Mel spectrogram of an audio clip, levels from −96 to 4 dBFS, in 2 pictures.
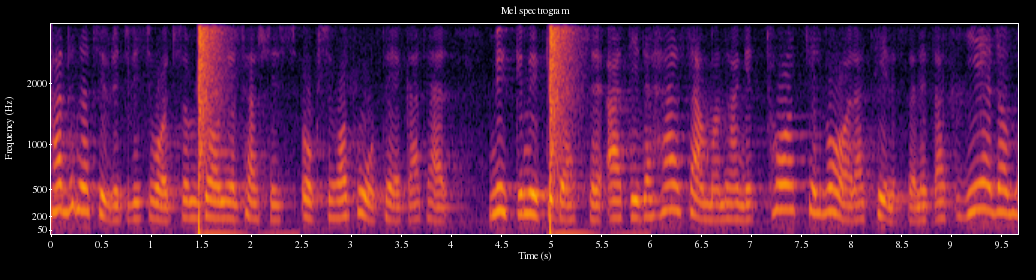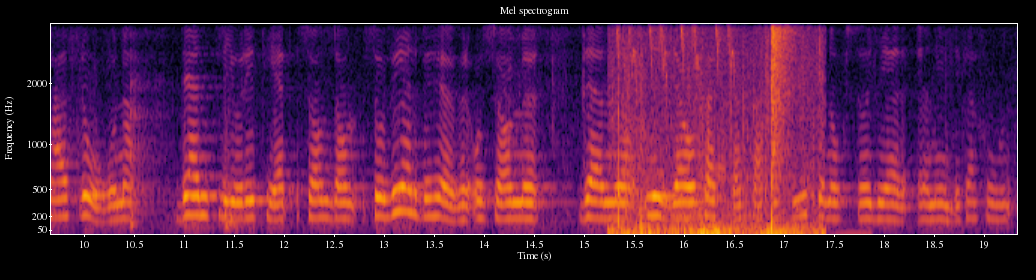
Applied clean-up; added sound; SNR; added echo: none; Gunshot, gunfire + Bird; -2 dB; none.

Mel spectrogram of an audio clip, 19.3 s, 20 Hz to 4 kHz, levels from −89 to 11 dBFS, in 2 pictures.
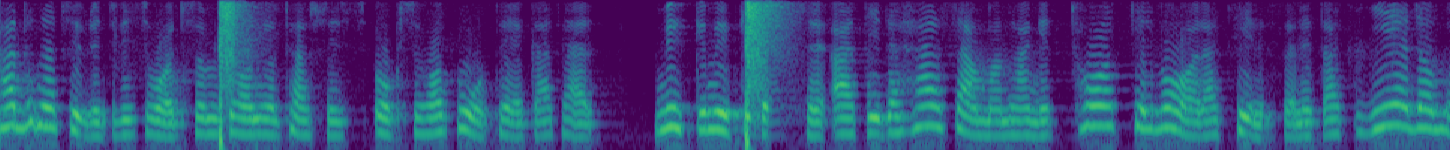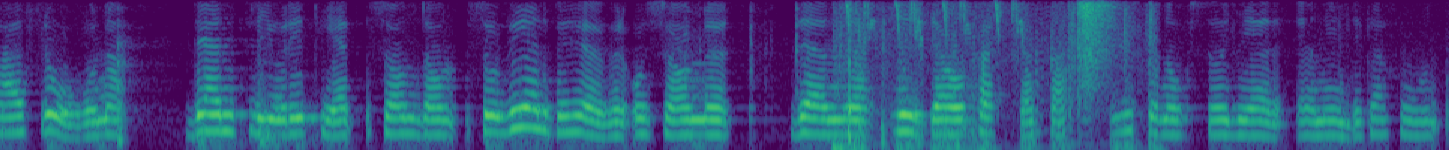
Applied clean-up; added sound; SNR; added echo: neural mask model RNNoise.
